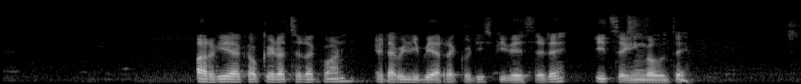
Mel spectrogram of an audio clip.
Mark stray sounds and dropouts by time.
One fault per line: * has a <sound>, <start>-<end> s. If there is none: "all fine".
all fine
